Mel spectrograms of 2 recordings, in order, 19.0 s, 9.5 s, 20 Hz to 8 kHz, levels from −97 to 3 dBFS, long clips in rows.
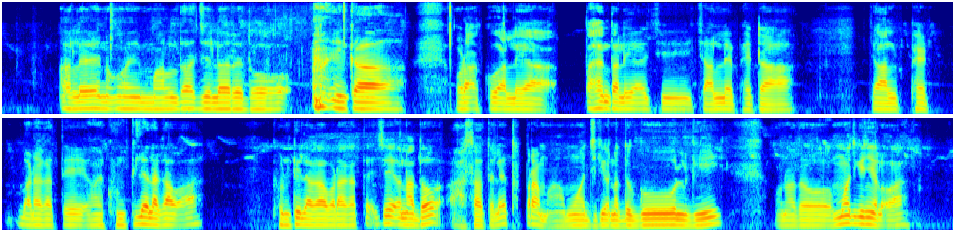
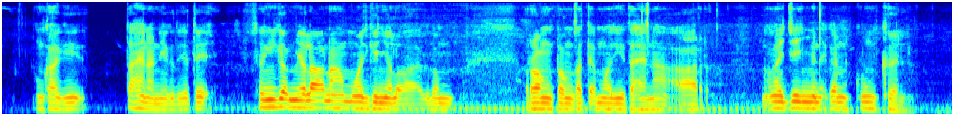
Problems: constant background noise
